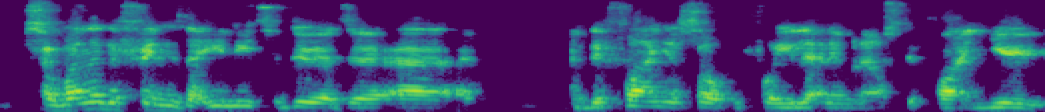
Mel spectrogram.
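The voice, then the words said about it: London accent. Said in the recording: “my London accent ... inner city”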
